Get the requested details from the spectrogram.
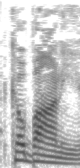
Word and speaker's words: Kobani: I said Cobain. Yeah, sorry. I don't know. All right. Sorry, I got a computer technical difficulty that I'm screwing up over here. Not your fault. Yeah, Kobani is how it's pronounced.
